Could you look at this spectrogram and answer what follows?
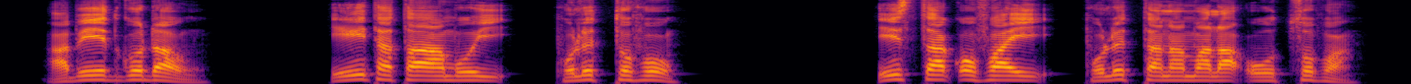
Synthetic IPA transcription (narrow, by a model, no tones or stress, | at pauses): hɐ̰be̞ːt̪ɡɔd̪ɐw | ʔiːt̪ɐt̪aːmɔj | pɔlɛt̪ːɔfɔ | ʔɪst̪ːɐkʼɔfɐjpɔlɛt̪ːɐnɐmɐlɐʔo̞ːt͡sːɔpɐ̰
